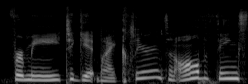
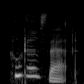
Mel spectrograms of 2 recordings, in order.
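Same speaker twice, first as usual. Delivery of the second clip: incredulous; 12 semitones higher than usual. Retold or imitated. Incredulous retold self-talk.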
